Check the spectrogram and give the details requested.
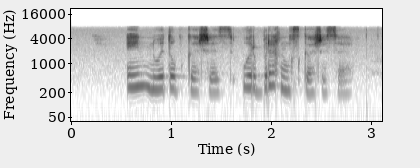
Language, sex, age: Afrikaans, female, 22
